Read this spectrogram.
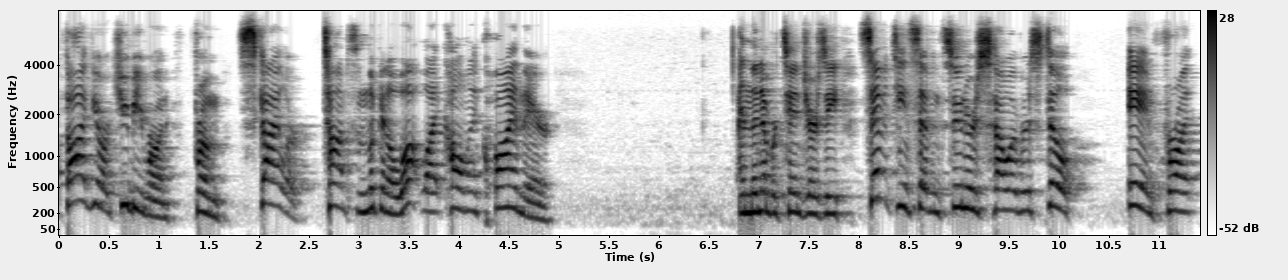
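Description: A man in his thirties reading through postgame football stats from his bedroom, steady and methodical, with small slips he corrects as he goes. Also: high-pitched. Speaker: sports fan recapping a game. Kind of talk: webcam postgame stats recap. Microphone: webcam mic. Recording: dull lo-fi webcam audio.

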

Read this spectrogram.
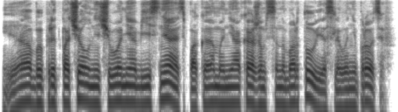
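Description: A man's voice: on the low side, steady tone, normal speed, warm tone, no echo, studio quality, close to an everyday voice. A man playing a sober, decisive male major in a science fiction audiobook, firm and matter-of-fact. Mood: guarded.

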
